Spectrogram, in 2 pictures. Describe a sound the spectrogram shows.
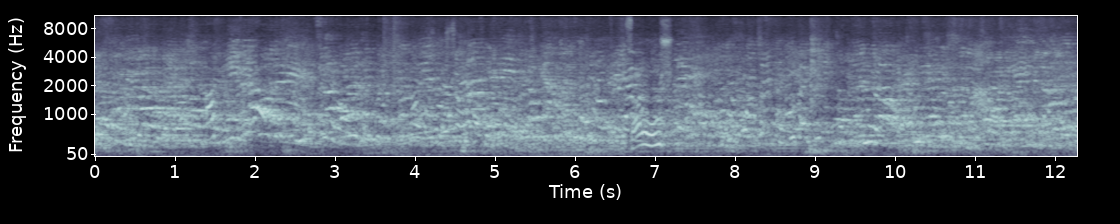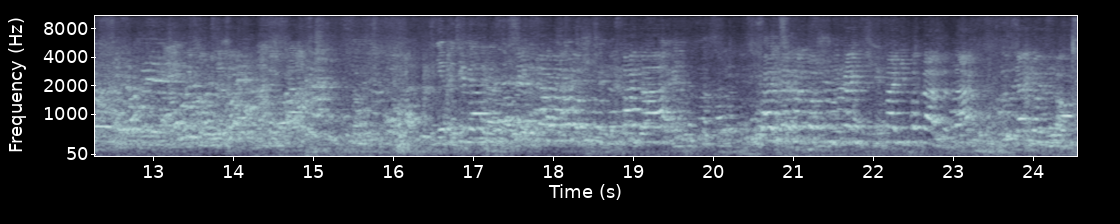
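Young girls chatter and laugh close by.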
